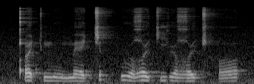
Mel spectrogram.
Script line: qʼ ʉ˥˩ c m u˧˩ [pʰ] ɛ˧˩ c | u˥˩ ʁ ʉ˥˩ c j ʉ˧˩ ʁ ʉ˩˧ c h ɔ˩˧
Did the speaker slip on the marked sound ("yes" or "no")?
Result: yes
